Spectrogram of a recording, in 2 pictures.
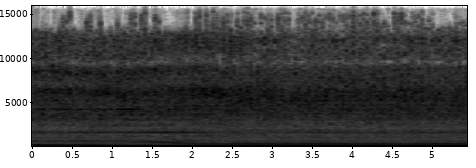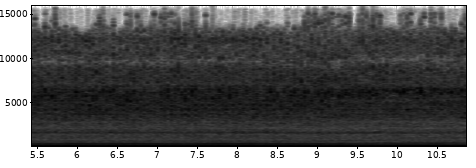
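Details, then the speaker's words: Toro Recycler 22-in model 20332 rope-start mower, 190cc engine with auto choke, on a January cold start after probably about 3 months unused; it started better than the electric-start one. Steady, even single-cylinder drone at constant speed with no misses or knocks: normal running. "That sounds good. That's a beast. That started better than the electric start one."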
